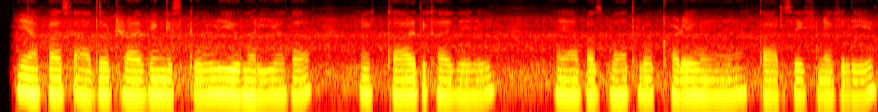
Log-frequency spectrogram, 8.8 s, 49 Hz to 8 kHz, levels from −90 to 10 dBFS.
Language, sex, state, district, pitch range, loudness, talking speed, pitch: Hindi, male, Madhya Pradesh, Umaria, 110-115 Hz, -17 LUFS, 155 wpm, 110 Hz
